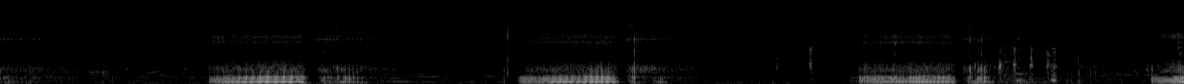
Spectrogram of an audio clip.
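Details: Pet dog asleep and snoring, three long rasping low snores about three seconds apart with quieter breathing between them, recorded indoors.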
